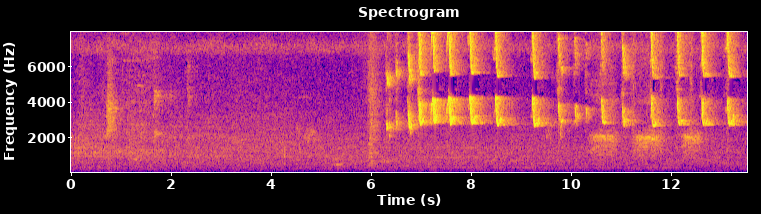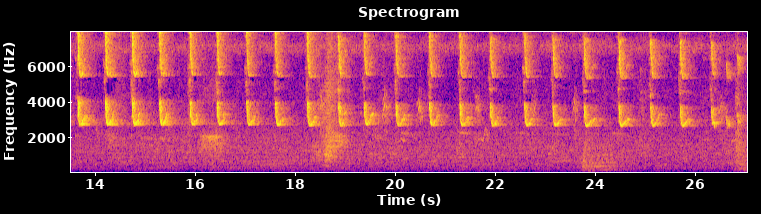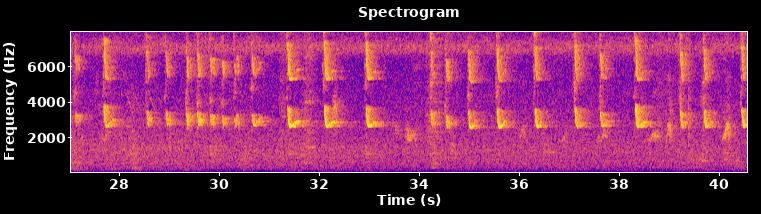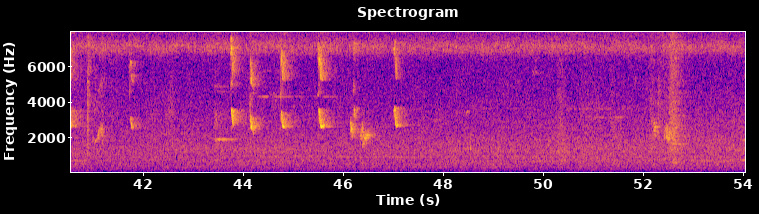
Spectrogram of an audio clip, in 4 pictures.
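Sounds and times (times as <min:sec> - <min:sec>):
small bird chirping: 0:06.3 - 0:23.4.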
